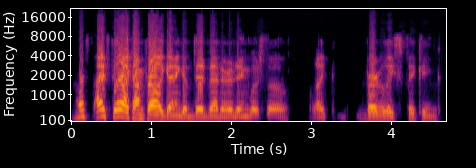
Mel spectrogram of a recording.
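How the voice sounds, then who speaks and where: A man's voice: mid-range voice, fairly quick, mellow, clear, resonant tone, dry recording, rough recording. A man with an Argentinian accent, a native Spanish speaker, chatting casually and rambling as he streams a game. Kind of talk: casual live stream chat while gaming.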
